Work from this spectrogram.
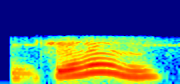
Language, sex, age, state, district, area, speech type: Manipuri, female, 30-45, Manipur, Chandel, rural, conversation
